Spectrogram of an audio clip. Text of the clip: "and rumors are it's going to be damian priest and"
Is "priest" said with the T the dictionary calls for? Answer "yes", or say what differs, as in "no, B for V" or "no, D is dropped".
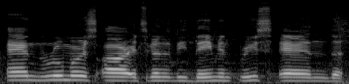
no, T is dropped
